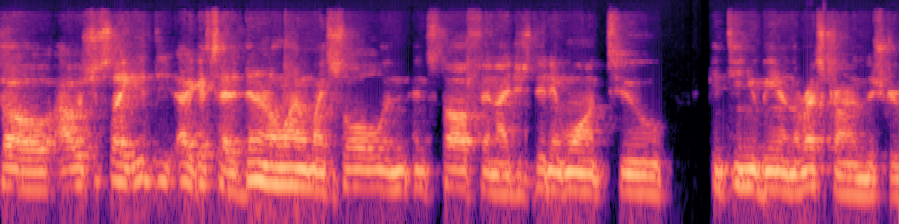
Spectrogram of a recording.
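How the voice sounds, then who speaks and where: A man with a New York accent, talking at a very fast pace with hardly any pauses. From Brooklyn, New York. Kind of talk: casual interview answer. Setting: video call. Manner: casual, profane.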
